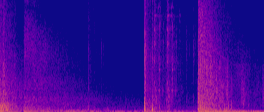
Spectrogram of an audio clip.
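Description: Gunfire in a Counter-Strike match: a few sharp shots crack out, including one at the end, over quieter in-game ambience.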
